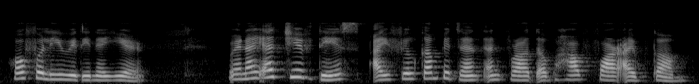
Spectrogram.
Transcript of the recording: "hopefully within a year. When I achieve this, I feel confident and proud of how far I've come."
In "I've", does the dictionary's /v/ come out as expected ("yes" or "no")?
no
